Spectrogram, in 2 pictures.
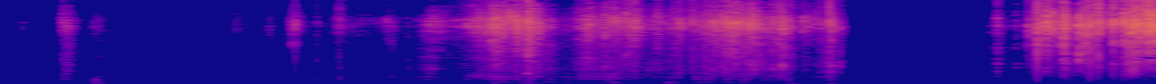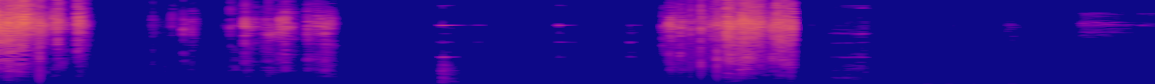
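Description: Foil-lined plastic cookie wrappers being torn open and crinkled by hand, in three bouts of tearing and rustling, the first about two seconds long, the others about a second each.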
